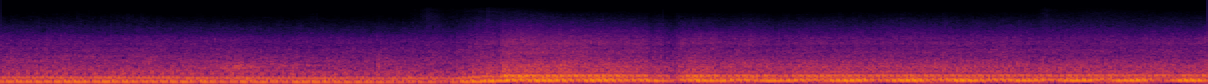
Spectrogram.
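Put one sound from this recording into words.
A car engine hums steadily and rises in pitch as the car speeds up.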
